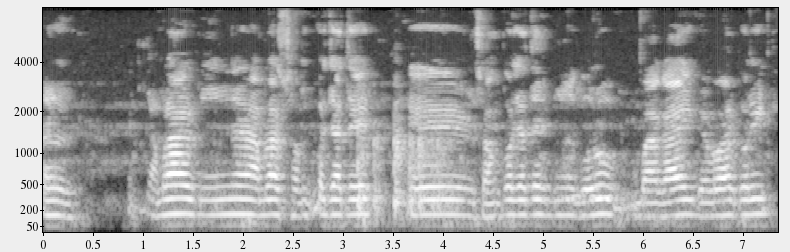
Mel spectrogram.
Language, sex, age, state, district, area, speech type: Bengali, male, 60+, West Bengal, Uttar Dinajpur, urban, spontaneous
